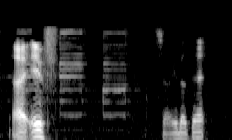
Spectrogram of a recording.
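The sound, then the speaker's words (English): A cell phone rings with a couple of steady electronic tone bursts, set between short stretches of someone speaking. “Cell phone going off.”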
